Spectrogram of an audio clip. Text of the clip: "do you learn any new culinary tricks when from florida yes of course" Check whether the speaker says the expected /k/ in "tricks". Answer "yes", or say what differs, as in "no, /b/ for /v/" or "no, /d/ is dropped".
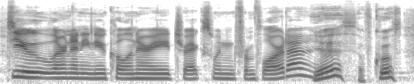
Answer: yes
